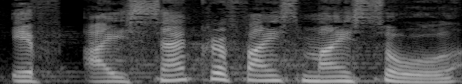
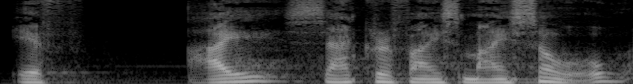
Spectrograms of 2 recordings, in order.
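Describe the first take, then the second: First: Said in the usual way. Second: Slow and weighed, each word deliberate; a man weighing his soul, slow and careful; said slowly. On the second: A narrator's reading. Lover bargaining his soul for the lady, slowly and deliberately. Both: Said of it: "I said slowly".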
